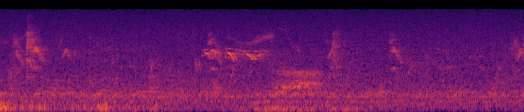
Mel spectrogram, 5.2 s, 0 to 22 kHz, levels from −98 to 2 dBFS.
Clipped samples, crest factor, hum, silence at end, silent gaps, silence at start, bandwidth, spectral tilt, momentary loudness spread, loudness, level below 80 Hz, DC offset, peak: under 0.1%; 16 dB; none; 0 s; none; 0 s; 16.5 kHz; -3 dB/octave; 11 LU; -41 LUFS; -58 dBFS; under 0.1%; -26 dBFS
